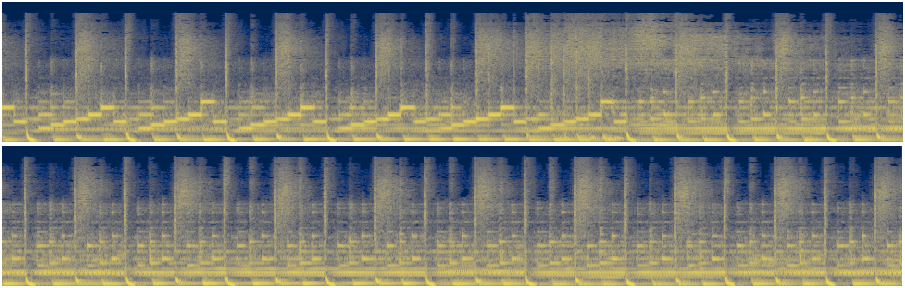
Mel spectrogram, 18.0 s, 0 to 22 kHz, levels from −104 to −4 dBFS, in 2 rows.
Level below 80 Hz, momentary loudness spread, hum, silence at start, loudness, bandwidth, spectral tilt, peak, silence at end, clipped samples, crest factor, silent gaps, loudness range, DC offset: -22 dBFS; 2 LU; none; 0 s; -18 LUFS; 16 kHz; -5 dB/octave; -6 dBFS; 0 s; under 0.1%; 10 dB; none; 1 LU; under 0.1%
